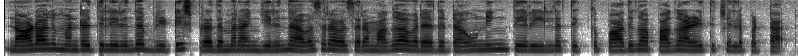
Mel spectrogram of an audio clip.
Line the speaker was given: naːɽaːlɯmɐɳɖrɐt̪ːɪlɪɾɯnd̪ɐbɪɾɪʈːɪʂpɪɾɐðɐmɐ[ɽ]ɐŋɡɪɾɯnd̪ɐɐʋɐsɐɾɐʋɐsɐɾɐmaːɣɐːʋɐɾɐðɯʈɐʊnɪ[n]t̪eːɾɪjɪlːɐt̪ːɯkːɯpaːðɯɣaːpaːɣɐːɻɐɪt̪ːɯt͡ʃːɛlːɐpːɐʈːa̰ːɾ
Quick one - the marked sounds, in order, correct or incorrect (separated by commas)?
incorrect, incorrect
